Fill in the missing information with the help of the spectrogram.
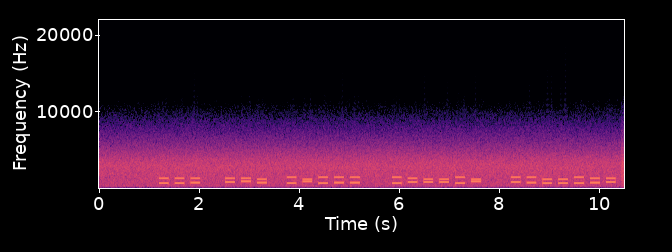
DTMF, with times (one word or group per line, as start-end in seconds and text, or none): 1.2-2.0 225
2.5-3.3 804
3.7-5.2 3*366
5.8-7.6 38773*
8.2-10.3 9611358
